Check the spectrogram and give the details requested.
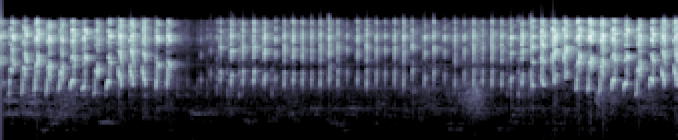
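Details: A yellow lovebird, fighter type, delivers semi-konslet chatter: dense, shrill repeated notes, a brief pause near two seconds, then the rapid run resumes and grows louder toward the end.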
